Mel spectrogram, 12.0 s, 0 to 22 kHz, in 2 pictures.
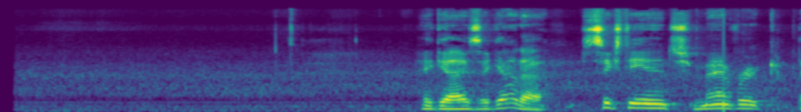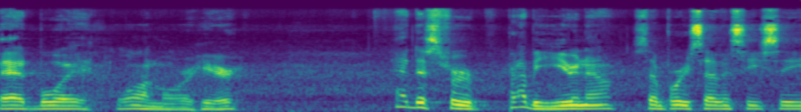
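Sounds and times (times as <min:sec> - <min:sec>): faint low hum: 0:00.2 - 0:12.0.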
